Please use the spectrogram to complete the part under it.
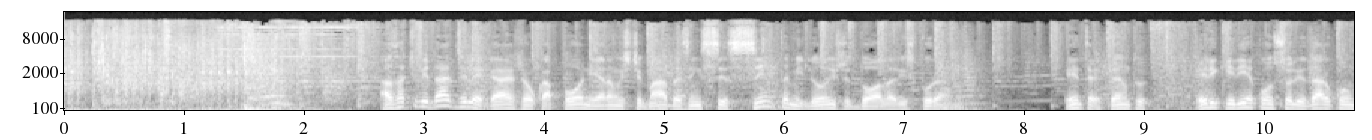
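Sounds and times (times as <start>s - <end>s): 
Thompson submachine gun burst in a gangland shooting: 0.0s - 2.5s
speech: 2.7s - 7.7s, 8.3s - 10.7s.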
